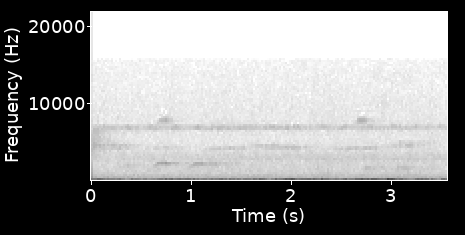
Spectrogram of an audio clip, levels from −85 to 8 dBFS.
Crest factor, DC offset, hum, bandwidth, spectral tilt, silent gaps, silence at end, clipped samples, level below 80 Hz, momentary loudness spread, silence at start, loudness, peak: 18 dB; under 0.1%; none; 8 kHz; -5 dB/octave; none; 0 s; under 0.1%; -32 dBFS; 10 LU; 0 s; -45 LUFS; -8 dBFS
